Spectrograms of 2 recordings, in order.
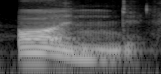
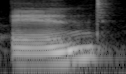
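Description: First: "ond" with a full O vowel; wrong OND ending. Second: "end" with an E vowel; correct END ending. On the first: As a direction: model the mistaken "ond", slowly. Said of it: "do que pra ond". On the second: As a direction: model the ending as "end", slowly. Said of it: "Mais pra end". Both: Shown as a demonstration.

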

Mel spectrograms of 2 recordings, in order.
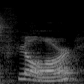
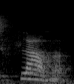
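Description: First: "floor" as one syllable with a long aw, rhyming with door; wrong pronunciation. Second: "flower" in two syllables, FLAH-vuh with a soft w; correct pronunciation. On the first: Teacher warning students how not to say it, mispronounced example. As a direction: say "floor" with no w glide in the middle. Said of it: "should not be pronounced as floor". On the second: Teacher correcting how flour is said, correct pronunciation. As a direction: say "flower" to rhyme with power, light final syllable. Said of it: "should not be pronounced as floor. It is flower".

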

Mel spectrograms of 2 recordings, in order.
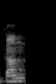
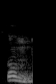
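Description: First: Said in the usual way. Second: "cum" with a short oo as in put; Yorkshire vowel. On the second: Shown as a demonstration. Teacher showing Yorkshire dialect, "cum" with short oo. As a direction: say "cum" as coom, Yorkshire style. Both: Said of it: "in Yorkshire dialect".

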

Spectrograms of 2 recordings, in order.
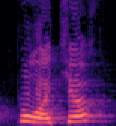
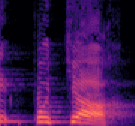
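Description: First: Потяг stressed on the first syllable, ПО. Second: Потяг stressed on the last syllable, ТЯГ; stress on second syllable. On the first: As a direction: punch the ПО in потяг, as in the train. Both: Shown as a demonstration. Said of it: "по наголосу ми вже розуміємо".

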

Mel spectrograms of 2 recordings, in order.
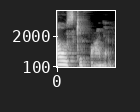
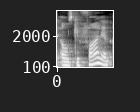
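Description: First: Ausgefallen with the first syllable AUS stressed; AUS-gefallen, prefix accented. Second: Ausgefallen with stress moved onto FAL; unstressed aus in ausgefallen, accent later; misplaced stress. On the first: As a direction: land on Aus in ausgefallen, falling after. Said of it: "він вимовляється з наголосом". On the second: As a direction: lean on the third syllable, ausgeFALlen. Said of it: "Не ausgefallen". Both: Shown as a demonstration.

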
